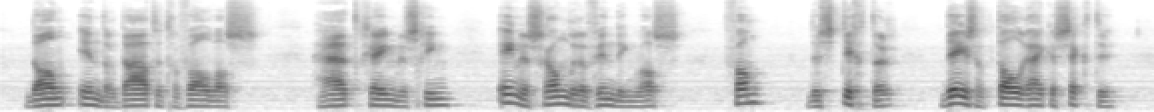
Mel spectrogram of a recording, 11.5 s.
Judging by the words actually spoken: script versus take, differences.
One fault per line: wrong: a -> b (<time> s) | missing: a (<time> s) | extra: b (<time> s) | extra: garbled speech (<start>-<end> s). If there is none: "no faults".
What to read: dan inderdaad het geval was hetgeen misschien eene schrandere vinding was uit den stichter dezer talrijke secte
wrong: uit -> van (7.2 s)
